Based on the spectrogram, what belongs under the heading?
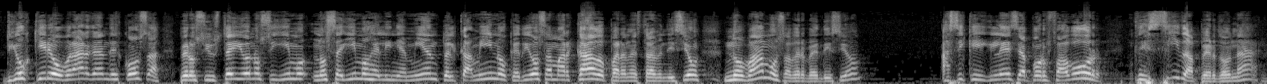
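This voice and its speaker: A man's voice: high-pitched, moderate pace, few pauses, fairly bright tone. A middle-aged man preaching a sermon as pastor, emotional and emphatic, speaking straight to his congregation.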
